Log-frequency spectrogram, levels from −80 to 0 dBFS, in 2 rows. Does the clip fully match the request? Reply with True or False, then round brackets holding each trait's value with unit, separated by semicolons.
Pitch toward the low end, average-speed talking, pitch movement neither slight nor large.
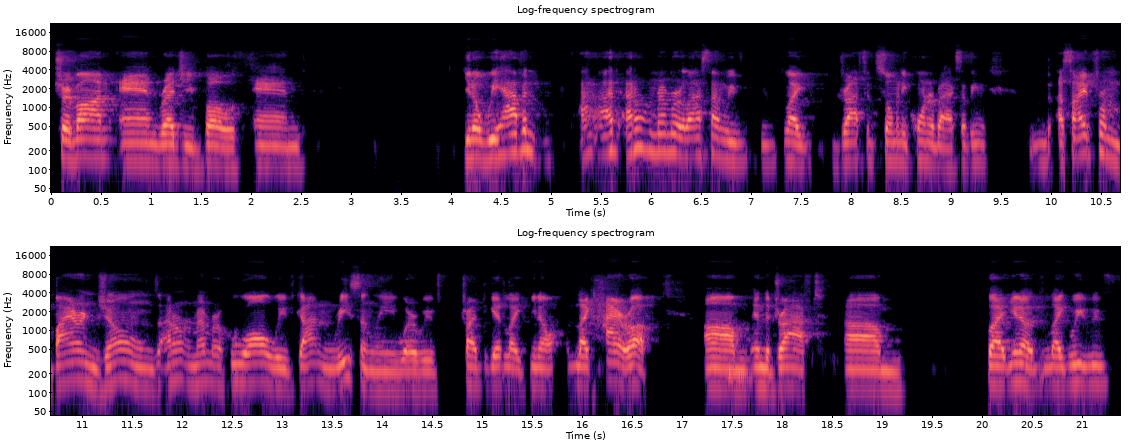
True (130 Hz; 170 wpm; 4.0 semitones)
